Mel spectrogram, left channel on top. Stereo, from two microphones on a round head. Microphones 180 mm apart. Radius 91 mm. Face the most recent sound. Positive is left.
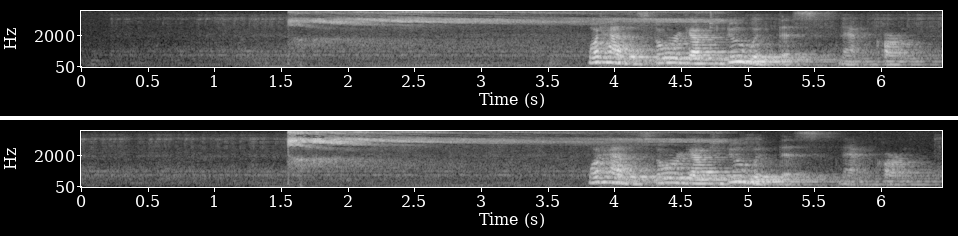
turn(degrees=60)  # may be behind; listen again after turning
